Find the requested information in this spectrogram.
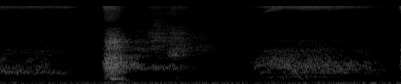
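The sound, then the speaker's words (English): Breathing exercise with inhales and forceful exhales. A few long, rushing breath sounds start sharply and then taper off, faint and alone with no speech. “Forceful out. Make it a little faster. Inhale. Forceful. Inhale. Forceful. Keep going.”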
